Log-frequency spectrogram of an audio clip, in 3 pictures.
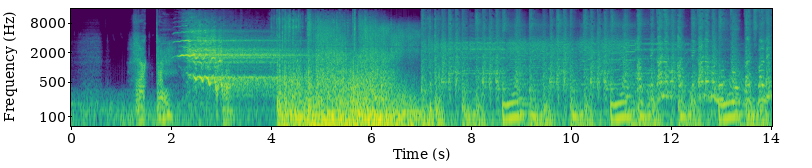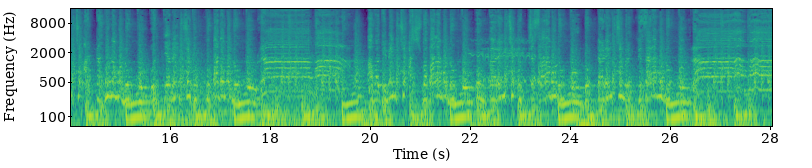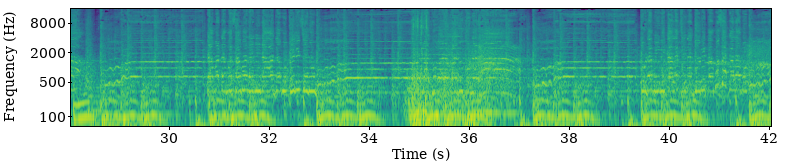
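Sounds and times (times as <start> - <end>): horse whinnying: 2.0 - 4.2, 22.0 - 23.3
action film score: 3.4 - 42.0
deep explosion rumble: 4.1 - 7.3.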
